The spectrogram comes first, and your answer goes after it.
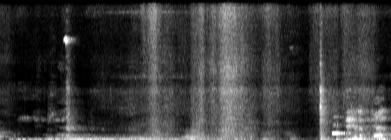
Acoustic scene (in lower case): elevator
